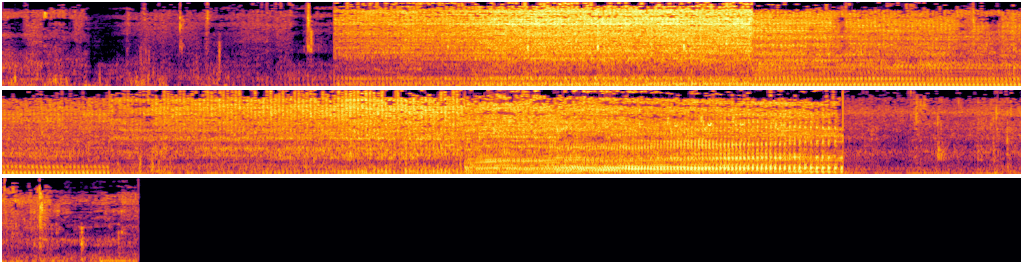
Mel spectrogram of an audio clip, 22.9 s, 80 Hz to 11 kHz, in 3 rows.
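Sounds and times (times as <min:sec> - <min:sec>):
vehicle engines running hard: 0:01.9 - 0:16.3
wavering high-pitched roar: 0:07.8 - 0:14.0.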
